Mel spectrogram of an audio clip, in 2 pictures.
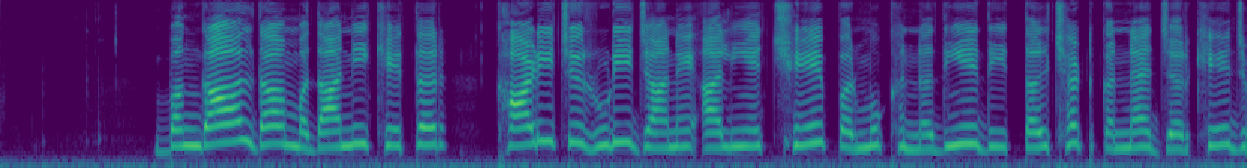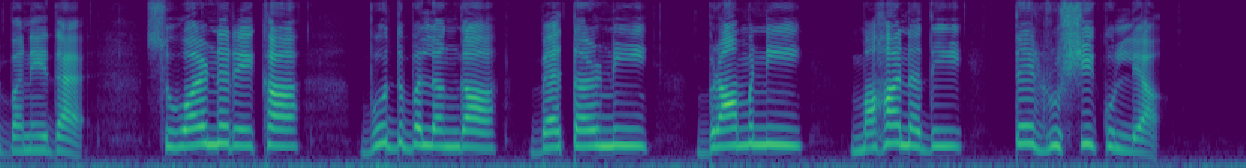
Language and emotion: Dogri, neutral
